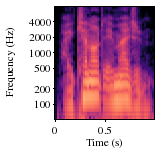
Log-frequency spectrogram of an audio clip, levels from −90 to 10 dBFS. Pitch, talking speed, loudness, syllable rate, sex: 105 Hz, 180 wpm, -15 LUFS, 7.9 syllables/s, male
